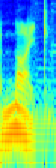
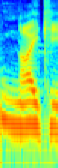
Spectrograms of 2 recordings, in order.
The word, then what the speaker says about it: Nike: pretty sweet deal for Nike or Nike if you're American and you want to pronounce it properly fine I have to address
